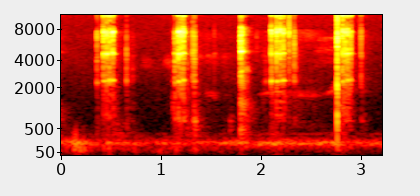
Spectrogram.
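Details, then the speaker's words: Old Cat 955L track loader: sharp metallic clicks in short bursts, about five in three seconds, over a low hum as the steering pedal is pressed on one side; broken brake band suspected, while the working side doesn't click. "Well, if I step on the damn pedal, now I got it under tension. How the hell did they get that thing on there? Alright, it's gotta be looser. What is that clicking noise?"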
